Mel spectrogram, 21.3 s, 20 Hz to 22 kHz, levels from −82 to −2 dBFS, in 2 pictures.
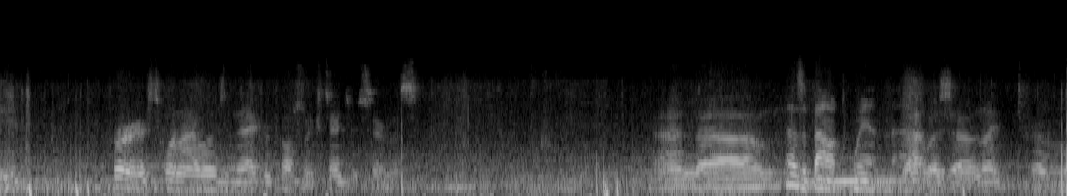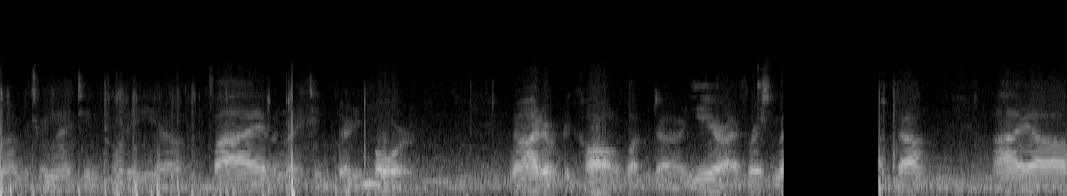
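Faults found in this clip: Audio dropout to silence, 18.51 s to 19.46 s: signal cuts out and returns mid-flow, 0.96 s of silence with no room tone. Likely input loss at device or link while encoder kept writing silence; gap content unrecoverable.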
